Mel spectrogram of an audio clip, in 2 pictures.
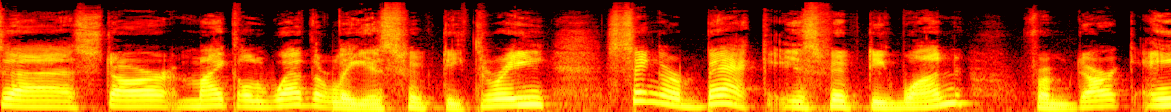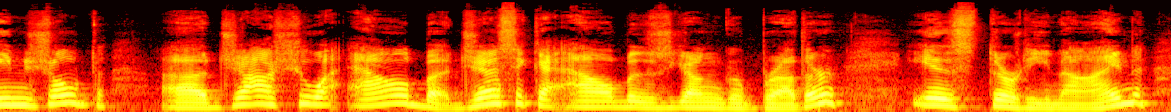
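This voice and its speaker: A man hosting a radio program, talking in an announcer-like way as he reads out items and pitches. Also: darkish tone. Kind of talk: radio hosting and live-read ads.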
